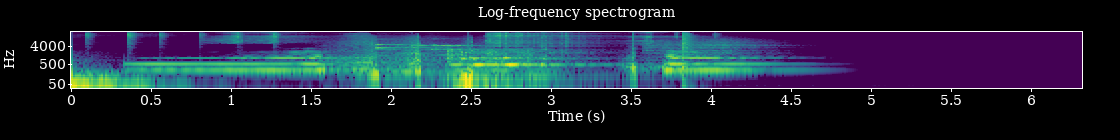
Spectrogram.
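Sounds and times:
rhythm on a Roland JV-880 synthesizer: 0:00.2 - 0:04.4.

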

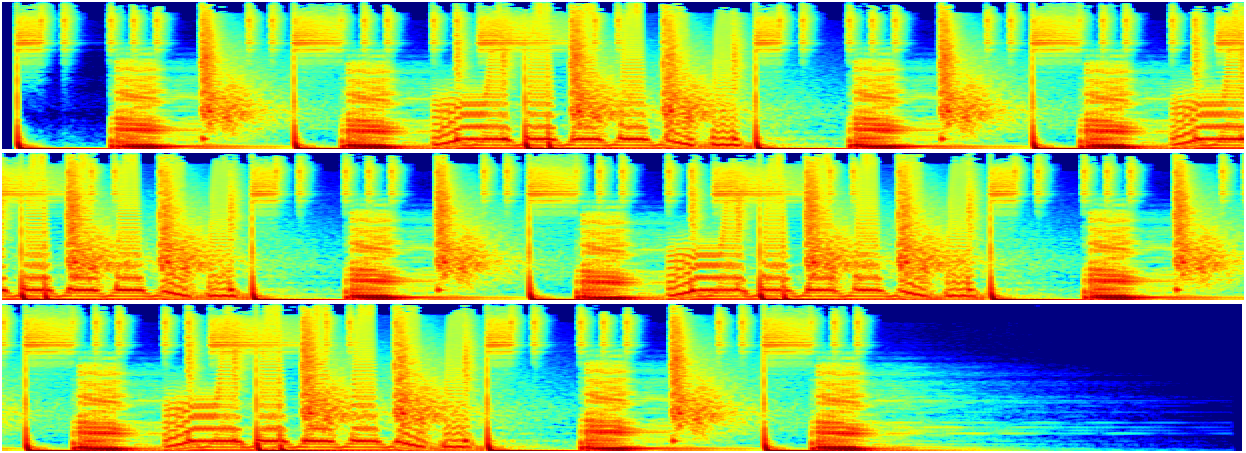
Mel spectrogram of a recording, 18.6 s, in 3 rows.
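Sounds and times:
trap beat: 0:00.1 - 0:16.8.

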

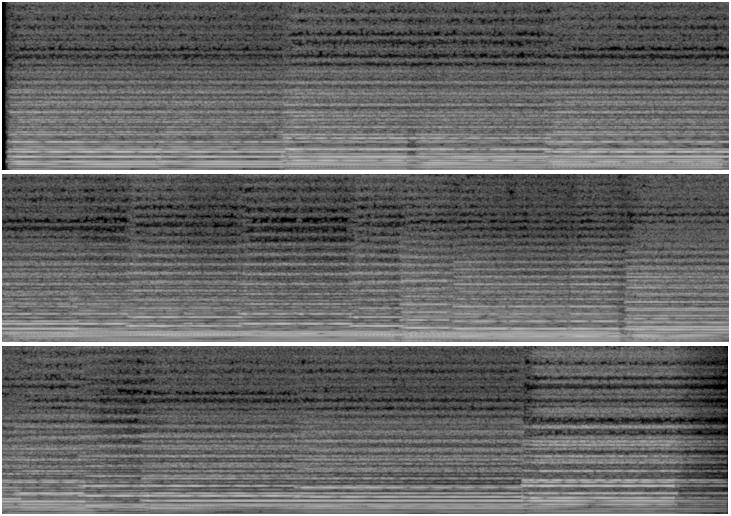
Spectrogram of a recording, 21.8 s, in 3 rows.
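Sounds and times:
orchestral music: 0:00.1 - 0:21.7.

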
